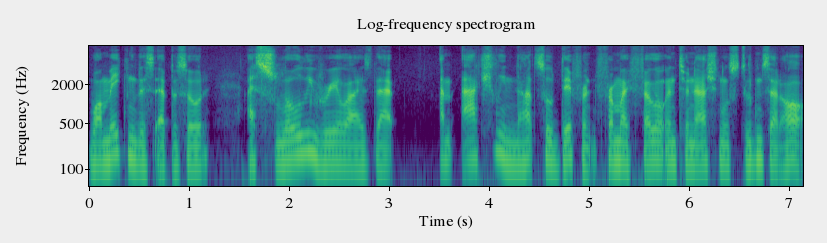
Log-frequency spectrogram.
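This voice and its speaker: A man of medium pitch with a Northern US accent talks at a fairly quick pace and very even loudness, recorded dry and close with no echo. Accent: American, sounds northern US like New York. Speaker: podcast host, international student. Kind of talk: scripted narration.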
